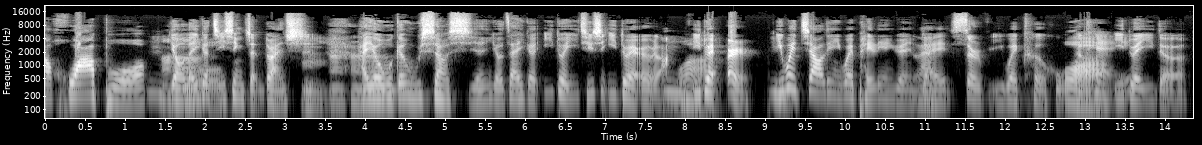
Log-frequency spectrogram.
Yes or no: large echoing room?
no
